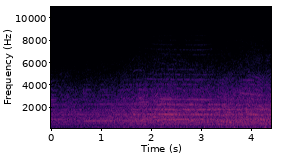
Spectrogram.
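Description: Football stadium crowd noise, a steady roar with faint held tones in it, swelling slowly.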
